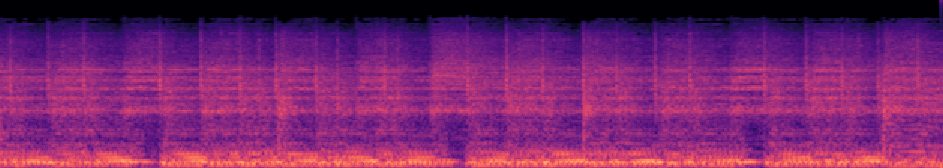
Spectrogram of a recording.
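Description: Heavy metal band playing an instrumental passage, electric guitars to the fore, with a riff that breaks off briefly about every two seconds.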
